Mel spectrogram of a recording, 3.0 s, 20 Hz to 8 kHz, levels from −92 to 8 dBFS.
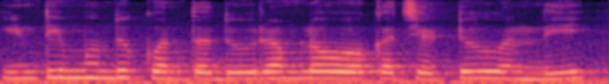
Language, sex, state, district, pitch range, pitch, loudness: Telugu, female, Telangana, Mahabubabad, 225-240 Hz, 230 Hz, -13 LUFS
